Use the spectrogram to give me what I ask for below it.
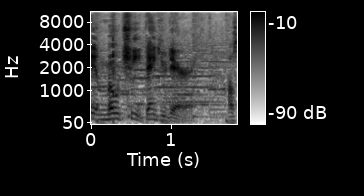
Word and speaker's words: mochi: thank you for reminding me there derek it's pronounced mochi okay i'll say it mochi thank you derek i'll say mochi cool derek says he's had mango and vanilla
